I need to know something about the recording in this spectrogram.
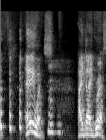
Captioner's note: laughs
